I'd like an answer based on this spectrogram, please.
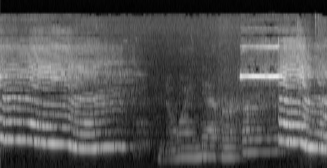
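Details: Ten-year-old female Curly-Coated Retriever indoors singing along to a person's rendition of "Till There Was You" as part of her nightly repertoire: drawn-out howls that slide slowly downward, alternating with steadier, lower sung human notes.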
